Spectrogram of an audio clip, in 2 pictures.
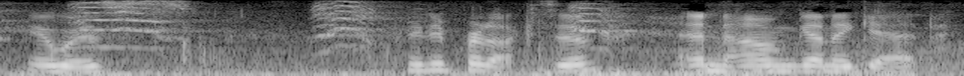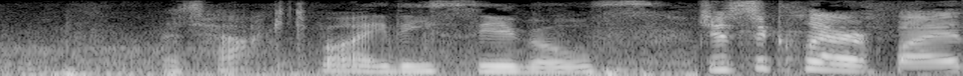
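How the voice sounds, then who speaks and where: A woman's voice: mid-range voice, a little hiss or hum. Tired young woman chatting in a vlog. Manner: chatty and candid, with frequent small laughs. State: tired and out of breath. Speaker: vlogger. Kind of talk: casual vlog chat.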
